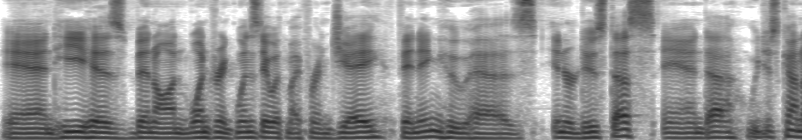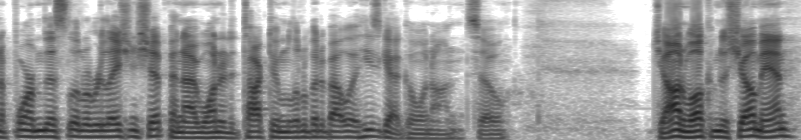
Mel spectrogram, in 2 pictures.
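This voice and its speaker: An American man hosts a casual interview show in a conversational style. His voice sits a little low and is recorded close and dry, with an informal way of putting questions. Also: steady tone, fairly quick, a bit bright, no room sound. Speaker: podcast host, interviewer.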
